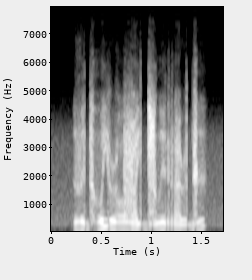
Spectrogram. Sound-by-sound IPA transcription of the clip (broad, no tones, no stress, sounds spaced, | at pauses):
ð ɨ dʱ o j ɹ ɔ v a j d͡z u ɪ̯ r a ɹ d ɨ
